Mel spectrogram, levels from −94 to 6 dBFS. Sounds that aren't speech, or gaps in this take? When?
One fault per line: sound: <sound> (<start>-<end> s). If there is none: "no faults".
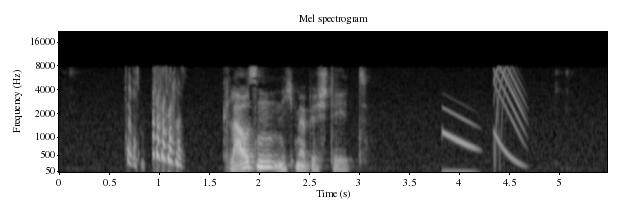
sound: chirp (0.7-1.3 s)
sound: chirp (3.8-4.7 s)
